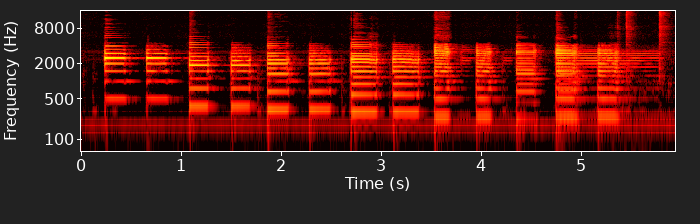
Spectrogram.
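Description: Electric guitar through a Toronto City Transit Delay pedal set for a single slapback repeat: about a dozen evenly spaced plucked notes, each clean and close with a short echo, over a faint steady hum.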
